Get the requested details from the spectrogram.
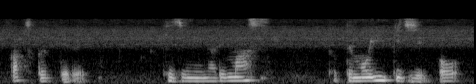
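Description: With music in the background, a woman speaks in fairly even intonation. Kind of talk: live stream product presentation. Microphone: phone near.

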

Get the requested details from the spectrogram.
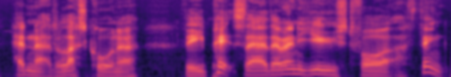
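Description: Over a quiet background, a man talks at a moderate pace with ordinary pitch variation, and the sound is dry with no echo. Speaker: amateur racing driver vlogger. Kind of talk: casual vlog commentary, guided tour. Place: open country. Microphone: phone near.

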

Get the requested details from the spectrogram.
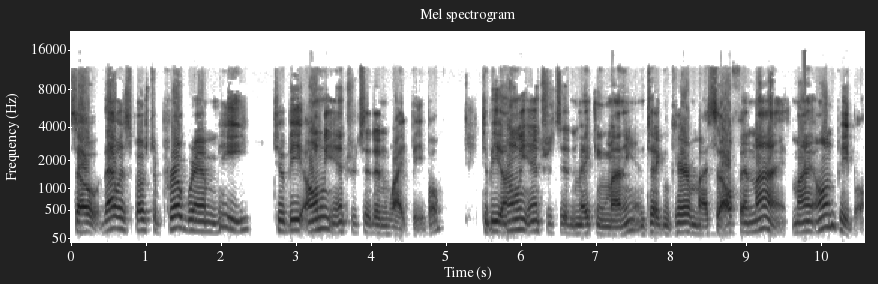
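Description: Speaking at a moderate pace in a Southern US accent, a man uses lively intonation in a fairly high voice over a quiet background. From US South. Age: 70s. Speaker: civil rights activist. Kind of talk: interview. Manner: halting. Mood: animated, smiling, reflective. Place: home room. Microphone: webcam.

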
